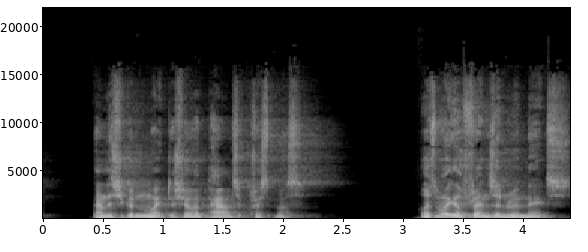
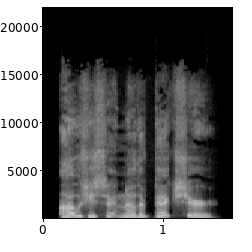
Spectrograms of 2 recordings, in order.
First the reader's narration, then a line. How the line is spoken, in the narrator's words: squeaked Tallulah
